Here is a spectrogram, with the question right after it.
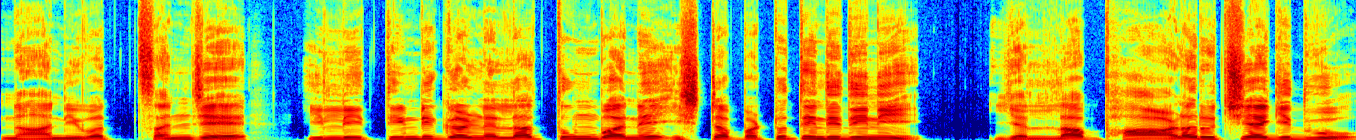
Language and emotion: Kannada, happy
